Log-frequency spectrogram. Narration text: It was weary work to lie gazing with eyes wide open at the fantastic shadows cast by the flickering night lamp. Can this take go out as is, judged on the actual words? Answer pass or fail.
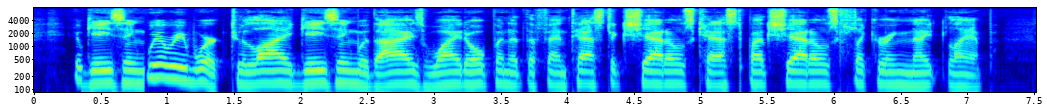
fail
